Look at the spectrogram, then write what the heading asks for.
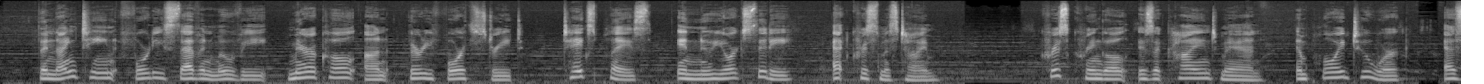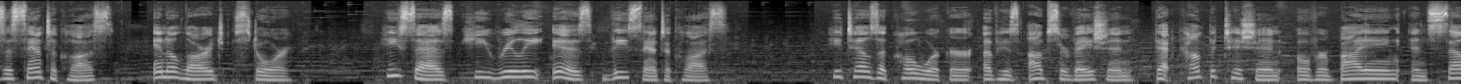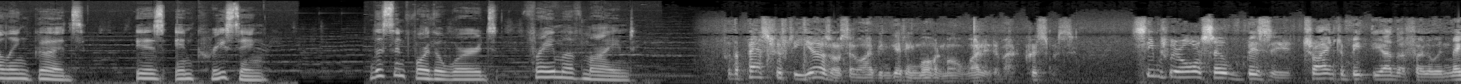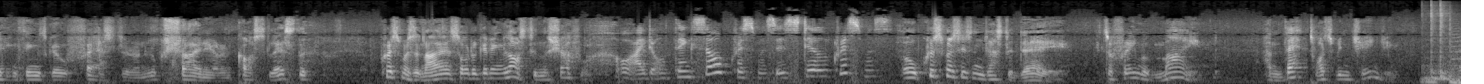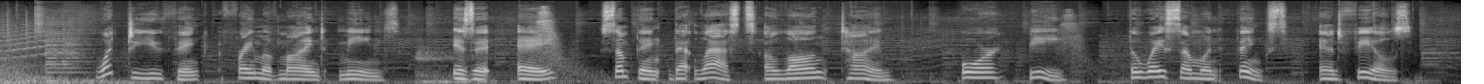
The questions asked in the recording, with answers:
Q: What do you think frame of mind means?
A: The answer is B. It is the way someone thinks and feels.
